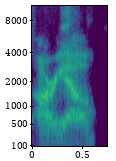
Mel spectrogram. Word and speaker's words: Ahriel: I love my name, I always loved how it was supposed to be pronounced, which is Ahriel. But whenever anyone sees my name written as it is, it was always, Ariel, like the Little Mermaid.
